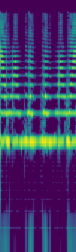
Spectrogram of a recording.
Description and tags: My new sick trap beat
